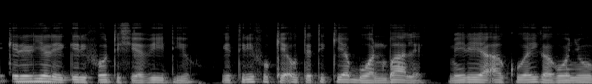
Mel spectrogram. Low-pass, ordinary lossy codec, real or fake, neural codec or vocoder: 7.2 kHz; none; real; none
